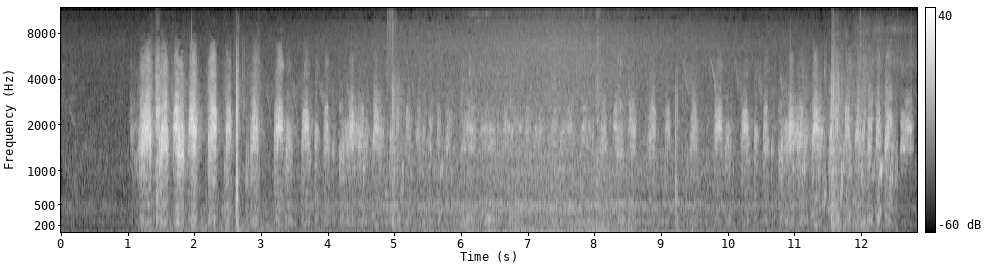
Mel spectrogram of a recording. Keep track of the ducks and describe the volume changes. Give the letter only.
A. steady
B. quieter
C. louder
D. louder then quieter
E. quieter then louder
E.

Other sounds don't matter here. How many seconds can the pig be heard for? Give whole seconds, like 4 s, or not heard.
3 s.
